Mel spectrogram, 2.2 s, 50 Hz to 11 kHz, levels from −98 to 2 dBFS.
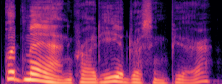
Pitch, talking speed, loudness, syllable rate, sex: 145 Hz, 160 wpm, -17 LUFS, 4.4 syllables/s, male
